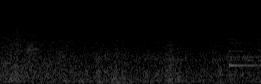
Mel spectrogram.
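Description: Water waves wash and surge in a Genshin Impact game scene, a steady broadband rush with no clear breaks, continuous and fairly close throughout, with a faint tonal sound near the end.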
